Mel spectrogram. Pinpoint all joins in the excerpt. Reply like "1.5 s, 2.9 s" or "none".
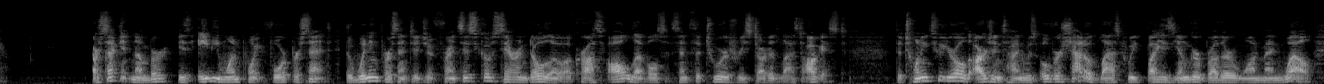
3.4 s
